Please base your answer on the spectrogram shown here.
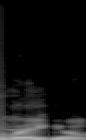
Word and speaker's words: LEGO: a radio read had the pronunciation for Lego l a y g o Lego that's how you pronounce it that's how they wanted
